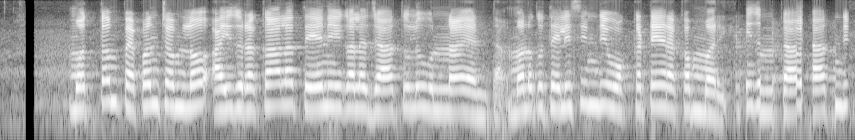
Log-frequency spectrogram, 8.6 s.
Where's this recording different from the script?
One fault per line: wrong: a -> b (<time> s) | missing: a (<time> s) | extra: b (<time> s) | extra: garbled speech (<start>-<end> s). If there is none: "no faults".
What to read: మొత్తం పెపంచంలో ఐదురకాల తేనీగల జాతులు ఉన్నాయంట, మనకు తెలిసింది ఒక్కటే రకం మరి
extra: garbled speech (7.3-8.5 s)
